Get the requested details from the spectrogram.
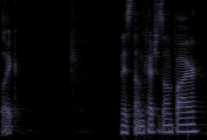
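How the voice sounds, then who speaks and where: A man's voice: fairly low pitch, level tone, slow, vocal fry. A man narrating a tabletop game as dungeon master in a loose style with many fillers.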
